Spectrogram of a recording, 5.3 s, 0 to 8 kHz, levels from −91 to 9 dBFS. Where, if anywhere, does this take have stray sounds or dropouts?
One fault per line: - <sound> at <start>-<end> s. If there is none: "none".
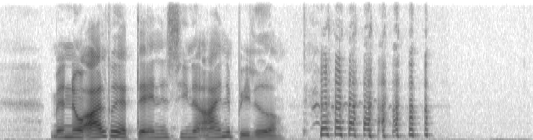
- laugh at 3.0-4.4 s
